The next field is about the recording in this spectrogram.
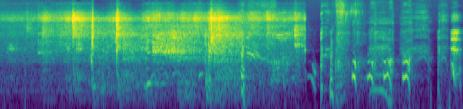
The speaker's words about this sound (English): It's you bouncing off the wall and then into the front door.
